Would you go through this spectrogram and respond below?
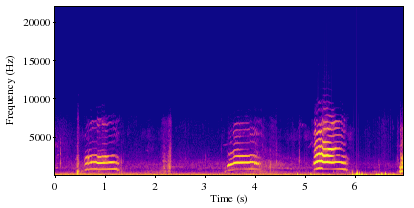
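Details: Orange tabby stray cat talking in cat language while rubbing against a person, then groomed with a cat brush, recorded on a GoPro HERO8: three clear, drawn-out harmonic meows, each rising then falling, spaced about two seconds apart over a steady low rumble and soft clicks.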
